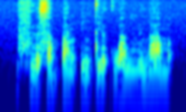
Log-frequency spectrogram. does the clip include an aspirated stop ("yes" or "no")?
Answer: no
